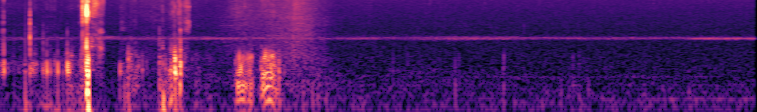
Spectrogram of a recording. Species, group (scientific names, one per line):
Oecanthus pellucens
Orthoptera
